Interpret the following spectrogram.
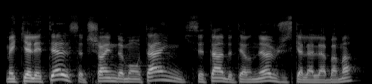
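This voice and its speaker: A man's voice: medium pitch, big pitch swings, fast, fairly bright tone. A man with a Québécois accent hosting a live online trivia game, playful and joking, repeating each question aloud and calling out players. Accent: Québécois French. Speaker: trivia quiz host.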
